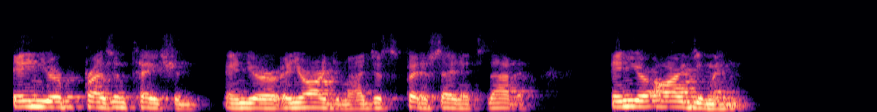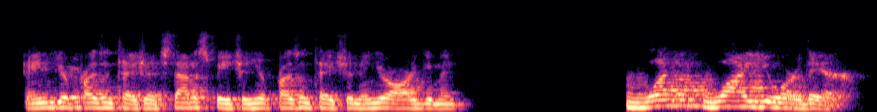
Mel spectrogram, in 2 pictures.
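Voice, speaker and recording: A man lecturing students on moot court advocacy, emphatic and repetitive, slowing right down to stress key points. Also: mid-range voice, darkish tone, echoey room, highs cut off. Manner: emphatic, repetitive, direct coaching; varies pace, slowing sharply for emphasis.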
